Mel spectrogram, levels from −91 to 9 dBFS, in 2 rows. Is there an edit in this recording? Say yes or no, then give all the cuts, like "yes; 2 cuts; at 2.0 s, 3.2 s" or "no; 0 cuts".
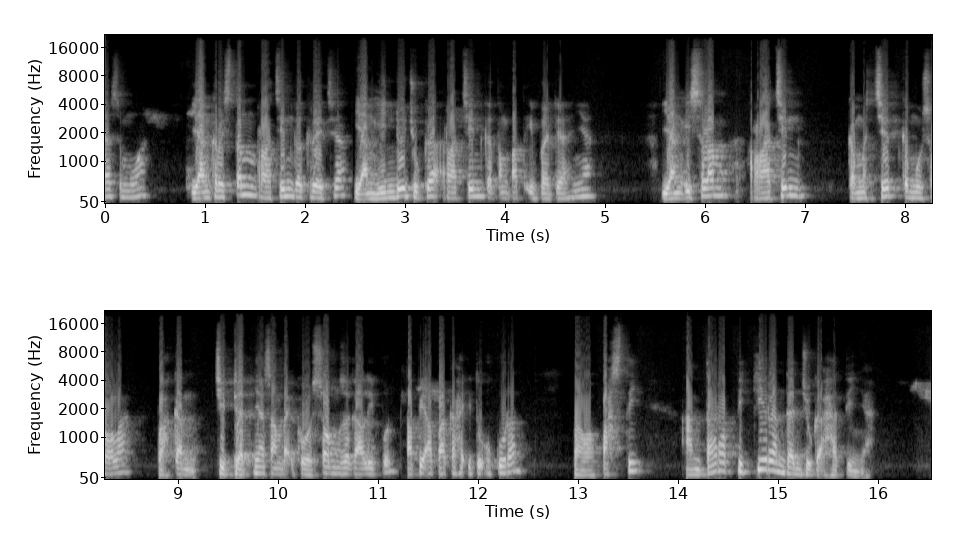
yes; 2 cuts; at 2.4 s, 11.2 s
